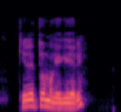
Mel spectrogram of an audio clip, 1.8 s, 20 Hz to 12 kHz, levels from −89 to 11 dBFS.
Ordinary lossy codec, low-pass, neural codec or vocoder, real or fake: none; 7.2 kHz; codec, 16 kHz, 8 kbps, FreqCodec, smaller model; fake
